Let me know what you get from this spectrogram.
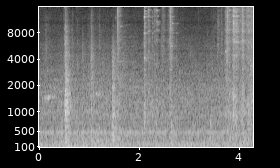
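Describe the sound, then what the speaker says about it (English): Knife cutting a piece off a bag-cooked smoked chicken from a Weber Smokey Mountain, a few sharp close clicks and scrapes against a board or pan, spaced irregularly over quiet background. "Let's cut a little piece here and see what it tastes like."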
